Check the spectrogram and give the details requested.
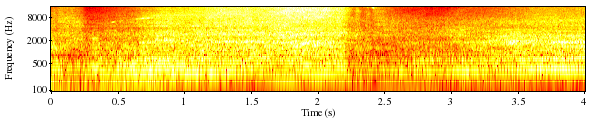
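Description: Car engine revving hard as the car accelerates away. The pitch climbs for about two seconds, drops, then climbs again.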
